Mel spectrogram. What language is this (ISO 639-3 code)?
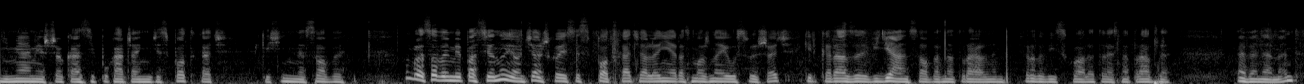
pol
